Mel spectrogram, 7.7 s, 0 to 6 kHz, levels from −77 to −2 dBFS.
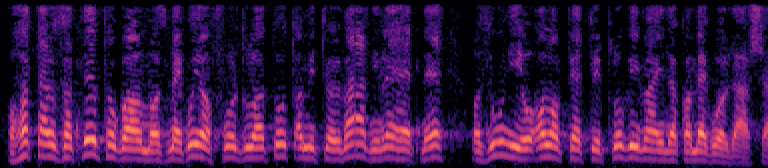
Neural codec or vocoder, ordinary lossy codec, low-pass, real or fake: none; Opus, 64 kbps; 5.4 kHz; real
